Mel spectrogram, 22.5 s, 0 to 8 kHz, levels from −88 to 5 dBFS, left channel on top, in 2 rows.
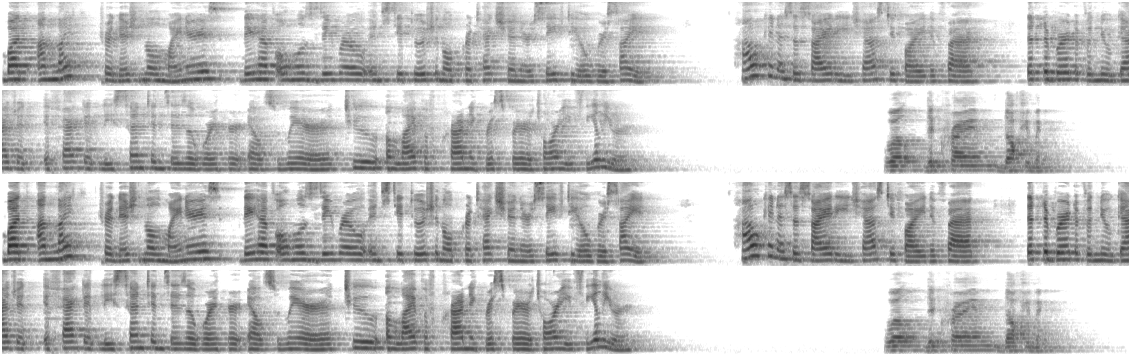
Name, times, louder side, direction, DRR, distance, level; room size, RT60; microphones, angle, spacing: voice 1, 0.0-0.7 1.0-6.4 7.4-9.7 10.3-17.6, right 4 dB, 65° right, 9 dB, 1.0 m, -25 dB
voice 2, 20.1-21.7, left 1 dB, 45° left, 4 dB, 1.9 m, -29 dB
14.0 x 13.0 x 4.0 m, 0.89 s
head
